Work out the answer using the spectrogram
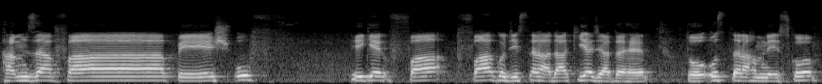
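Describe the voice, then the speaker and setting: A man with a Pakistani Urdu accent teaching Quran reading, drawing out each example syllable slowly and then asking and answering his own questions. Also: high-pitched, fairly even intonation, lo-fi sound. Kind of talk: slow drilled lesson with rhetorical questions.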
